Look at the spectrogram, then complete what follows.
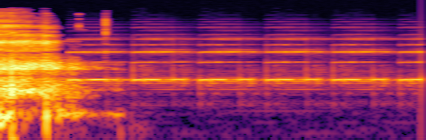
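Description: An alarm clock rings with a steady electronic beeping tone, pulsing in a regular rhythm about every half second, following a brief rustling, breathy noise at the start.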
